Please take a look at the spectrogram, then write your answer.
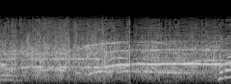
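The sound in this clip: An audience cheers and applauds a band's performance on a TV show, a dense, loud, continuous wash of clapping and cheering with a voice audible above it.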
